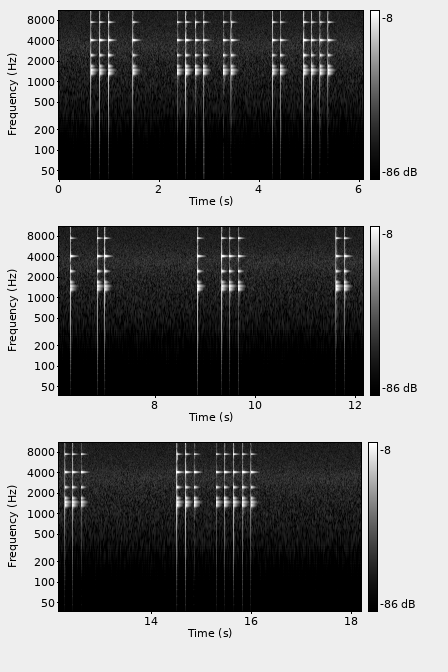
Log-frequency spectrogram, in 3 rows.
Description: Tap code, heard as taps on glass, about 6 knocks a second. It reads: LRIB C H P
